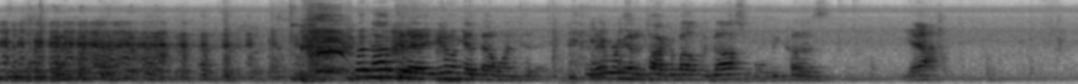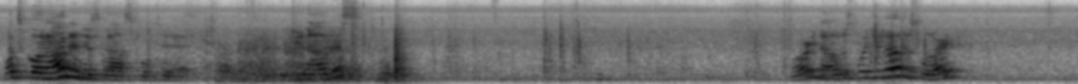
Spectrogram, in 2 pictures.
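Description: An elderly man talks calmly and with animation, pausing often.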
